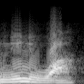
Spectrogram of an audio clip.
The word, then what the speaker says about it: Niniwa: Ele é um nome assírio, ele ocorre em Gênesis 10:11, e ele é pronunciado, por exemplo, no idioma acadiano, por Niniwa, ou seja, Vá no final.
